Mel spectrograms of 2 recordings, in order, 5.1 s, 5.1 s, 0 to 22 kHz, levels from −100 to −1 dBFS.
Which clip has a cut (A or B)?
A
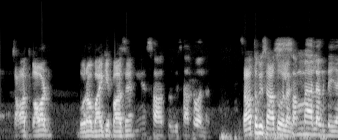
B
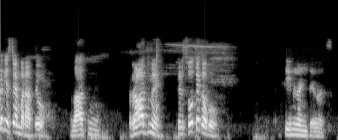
A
